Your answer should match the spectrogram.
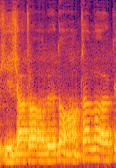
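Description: A man's voice chanting Tibetan verses in a melodic liturgical recitation, rising in again right after a brief breath pause.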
